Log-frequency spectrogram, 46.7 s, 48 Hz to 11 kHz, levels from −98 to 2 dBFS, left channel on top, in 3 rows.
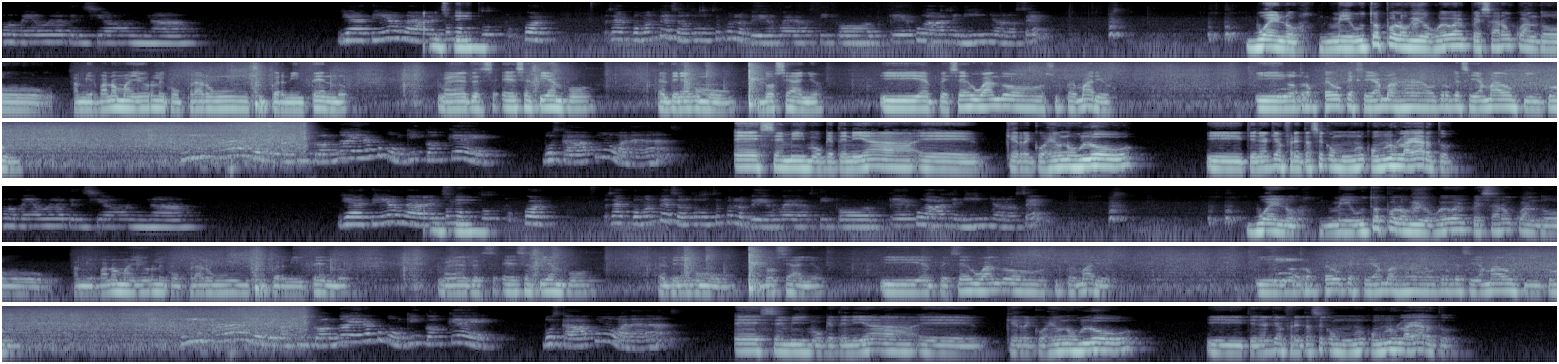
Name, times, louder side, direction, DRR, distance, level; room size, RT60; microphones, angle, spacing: voice 1, 0.0-1.9 3.4-4.9 5.2-5.5 6.0-10.4 27.8-27.9 28.3-28.7 32.9-36.0 36.5-37.7, equal, 15° right, 1.9 m, -41 dB
voice 2, 4.3-4.8 12.4-19.0 19.9-21.5 22.1-23.8 24.3-26.7 28.1-31.3 38.4-42.4 43.1-45.6, left 7 dB, 65° left, 0.3 m, -30 dB
sound 1, 4.3-20.9, left 2 dB, 40° left, 1.5 m, -57 dB
sound 2, 16.2-34.2, left 4 dB, 20° left, 0.7 m, -38 dB
sound 3, 28.0-34.6, right 3 dB, 60° right, 3.4 m, -60 dB
7.5 x 4.5 x 5.1 m
head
